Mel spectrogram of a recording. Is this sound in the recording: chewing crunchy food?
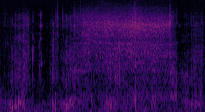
yes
